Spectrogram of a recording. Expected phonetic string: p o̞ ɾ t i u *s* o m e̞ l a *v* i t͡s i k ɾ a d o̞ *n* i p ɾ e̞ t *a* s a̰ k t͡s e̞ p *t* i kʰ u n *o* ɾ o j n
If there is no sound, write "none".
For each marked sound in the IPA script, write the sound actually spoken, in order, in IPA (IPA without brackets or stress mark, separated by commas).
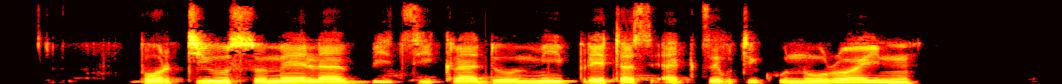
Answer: s, b, m, a, t, u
